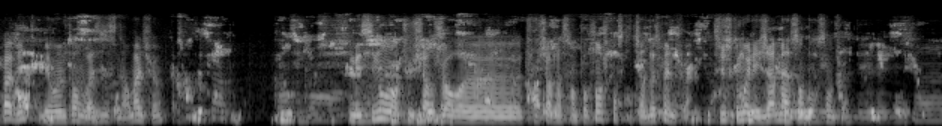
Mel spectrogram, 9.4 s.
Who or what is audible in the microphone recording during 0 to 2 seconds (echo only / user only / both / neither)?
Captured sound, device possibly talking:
both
